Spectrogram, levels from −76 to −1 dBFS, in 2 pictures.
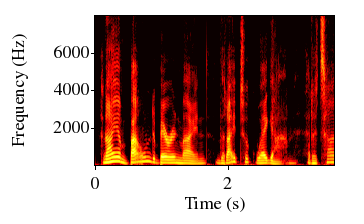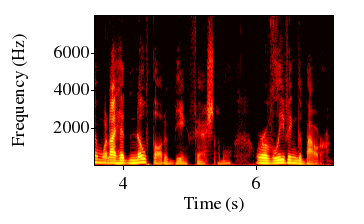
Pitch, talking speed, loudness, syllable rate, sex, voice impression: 140 Hz, 245 wpm, -22 LUFS, 5.3 syllables/s, male, masculine, slightly middle-aged, soft, slightly muffled, sincere, calm, reassuring, slightly sweet, kind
